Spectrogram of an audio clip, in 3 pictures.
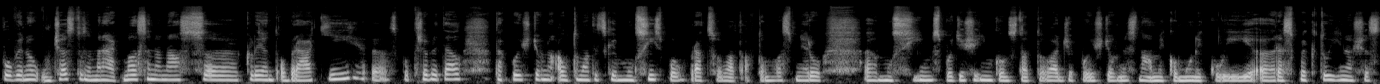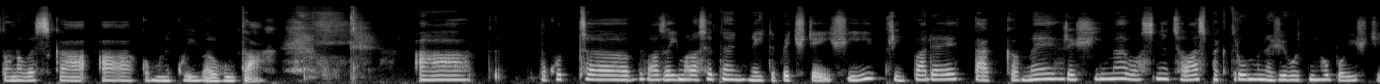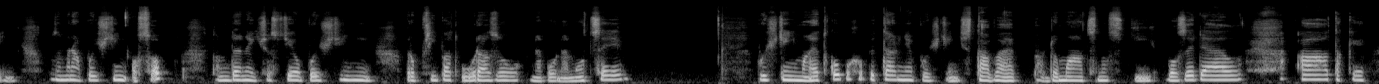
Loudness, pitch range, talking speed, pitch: -19 LUFS, 185-220 Hz, 110 wpm, 205 Hz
